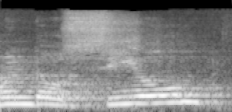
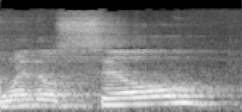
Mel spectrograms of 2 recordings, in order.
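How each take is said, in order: First: The last word sounds like 'seal'. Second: The last word sounds like 'sill'. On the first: The speaker calls it wrong. "It's not a window seal" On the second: The speaker calls it right. "it's a window sill"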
